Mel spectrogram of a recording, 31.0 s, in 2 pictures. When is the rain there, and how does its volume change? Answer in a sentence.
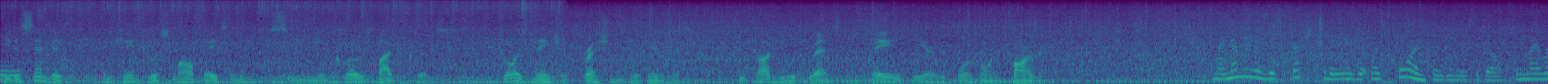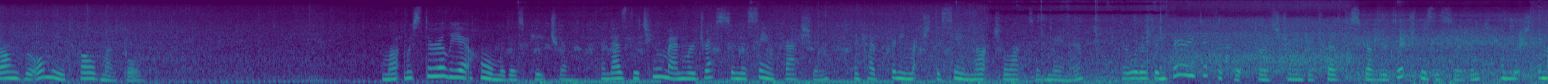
You can hear the rain from 0.0 to 30.9 s, getting quieter then louder.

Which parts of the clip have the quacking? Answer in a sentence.
You can hear the quacking from 20.2 to 26.0 s.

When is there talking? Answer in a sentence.
The talking can be heard from 0.0 to 10.5 s, from 12.1 to 17.1 s and from 19.3 to 30.9 s.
